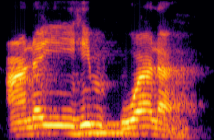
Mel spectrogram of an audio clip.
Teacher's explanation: Di sini mim sukun bertemu waw kita baca dengan jelas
